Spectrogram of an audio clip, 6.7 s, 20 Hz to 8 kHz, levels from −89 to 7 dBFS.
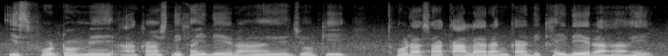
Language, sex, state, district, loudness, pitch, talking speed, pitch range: Hindi, male, Uttar Pradesh, Lalitpur, -18 LUFS, 145 Hz, 170 wpm, 140-150 Hz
